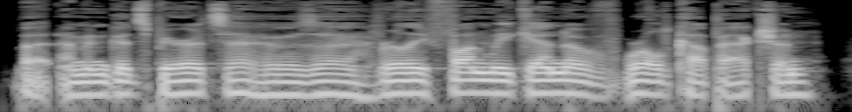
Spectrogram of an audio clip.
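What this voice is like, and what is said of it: Strained, unwell-sounding voice. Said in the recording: “I'm doing better than my voice is, unfortunately.”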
